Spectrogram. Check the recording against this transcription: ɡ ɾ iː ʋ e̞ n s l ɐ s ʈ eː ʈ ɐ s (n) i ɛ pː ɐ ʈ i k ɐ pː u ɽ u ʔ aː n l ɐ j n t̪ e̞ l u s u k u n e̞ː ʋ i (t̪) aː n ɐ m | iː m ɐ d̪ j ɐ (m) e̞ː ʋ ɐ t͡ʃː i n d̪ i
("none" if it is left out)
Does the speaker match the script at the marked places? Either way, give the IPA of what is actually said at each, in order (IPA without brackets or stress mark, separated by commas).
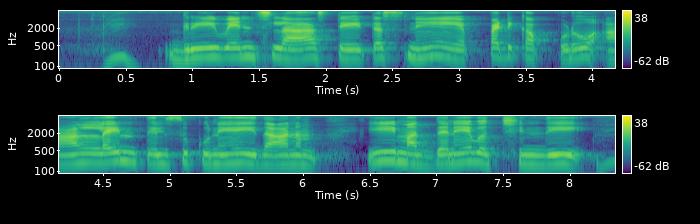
n, d̪, n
